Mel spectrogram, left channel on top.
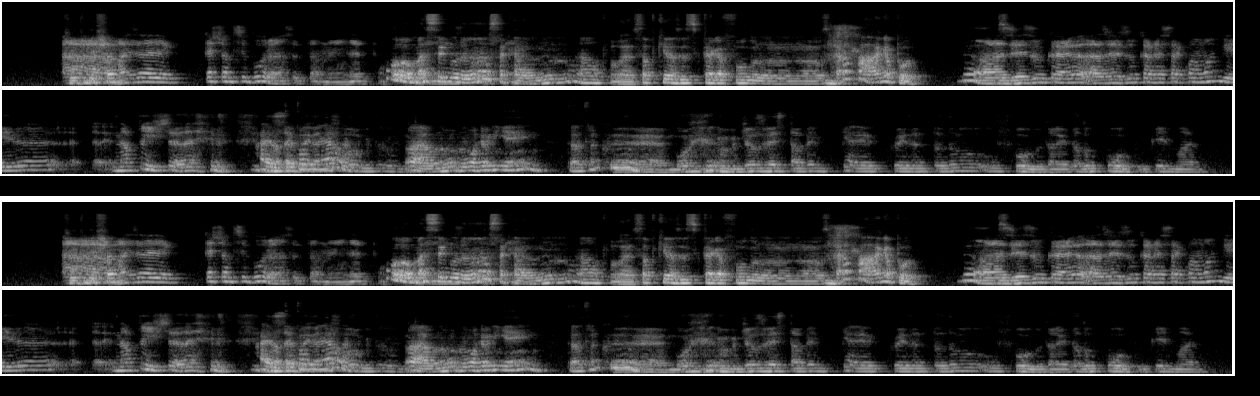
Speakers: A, on the left; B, on the left.
A: Ah,
B: Tinha que deixar.
A: mas é questão de segurança também, né, pô?
B: Pô, mais
A: Tem
B: segurança,
A: essa questão.
B: cara. Não, não, pô. É só porque às vezes pega fogo, não, não- não- os
A: <laughs>
B: caras pagam, pô.
A: Não,
B: Mas,
A: às vezes o cara, às vezes o cara sai com a mangueira eh, na pista, né? <laughs>
B: ah,
A: E
B: não
A: sai
B: tem problema.
A: pegando fogo tudo.
B: Ah, não, não morreu ninguém. Tá tranquilo.
A: É, mor- <laughs> o Jos Verstappen é, coisando todo o fogo, tá ligado? Todo o corpo queimado.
